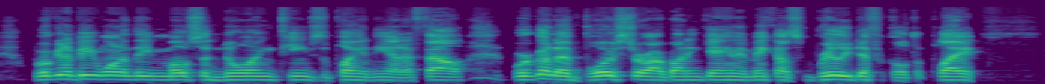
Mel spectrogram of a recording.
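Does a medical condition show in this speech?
No.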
